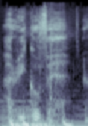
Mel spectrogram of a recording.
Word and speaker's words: haricot vert: Haricot vert rhymes with Marine Serre, a French label that colonizes second-hand clothes, upcycling them to make up 50% of the brand's collections.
